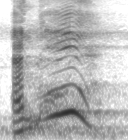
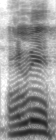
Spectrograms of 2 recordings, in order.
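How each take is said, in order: First: The voice is high and childlike. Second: The voice is deep and thick. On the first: The child is still small. "Há pouco tempo atrás você ligava e dizia assim" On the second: The child has grown up. "Quando cresce, engrossa logo o cangote"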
